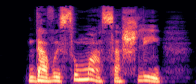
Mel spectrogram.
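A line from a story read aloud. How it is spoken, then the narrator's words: Mother still hissing. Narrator (Russian): все еще шипящим тоном ответила мать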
